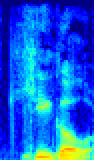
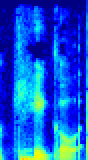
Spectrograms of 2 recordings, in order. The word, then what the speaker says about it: Kegel: are called Kegel or Kegel exercises, depending on who you are and where you're from and how you want to say it. But it's spelled K-E-G-E-L.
